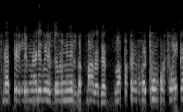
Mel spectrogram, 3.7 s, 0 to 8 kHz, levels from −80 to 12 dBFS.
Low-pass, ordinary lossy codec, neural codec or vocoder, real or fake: 7.2 kHz; MP3, 48 kbps; codec, 44.1 kHz, 1.7 kbps, Pupu-Codec; fake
